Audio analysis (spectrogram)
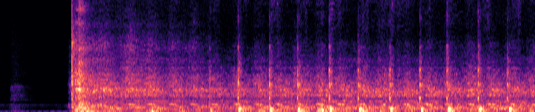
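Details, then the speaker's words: Diesel truck in cold weather, third battery added, glow plugs used (relay suspected bad), owner suspects air getting into fuel after filter change: cranks steadily with even compression pulses about two a second but never starts. "pump [ __ ] it no dice i guess i'm gonna have to boost it with the charger"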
